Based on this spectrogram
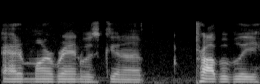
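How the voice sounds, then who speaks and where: A man speaks quietly at a moderate pace. His pitch sits in the medium range. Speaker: gaming youtuber. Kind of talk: gameplay commentary.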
